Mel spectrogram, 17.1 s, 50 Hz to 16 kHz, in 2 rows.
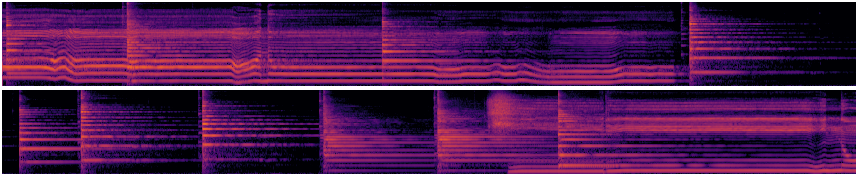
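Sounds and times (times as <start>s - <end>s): woman singing slowly: 0.0s - 6.9s, 13.4s - 17.0s
koto string plucked: 0.0s - 16.4s.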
